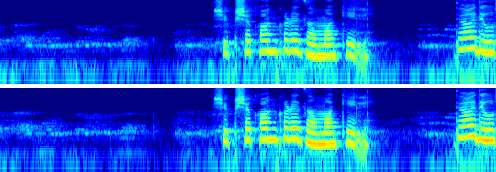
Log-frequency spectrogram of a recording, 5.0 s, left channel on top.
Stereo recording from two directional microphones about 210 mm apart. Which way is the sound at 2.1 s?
10° right (ahead or behind).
